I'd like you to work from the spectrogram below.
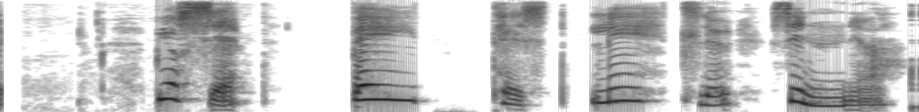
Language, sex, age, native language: Icelandic, female, 8, Icelandic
